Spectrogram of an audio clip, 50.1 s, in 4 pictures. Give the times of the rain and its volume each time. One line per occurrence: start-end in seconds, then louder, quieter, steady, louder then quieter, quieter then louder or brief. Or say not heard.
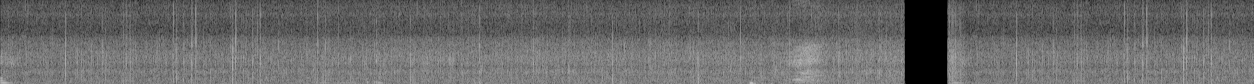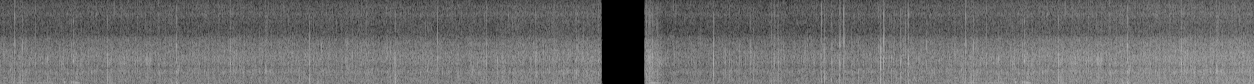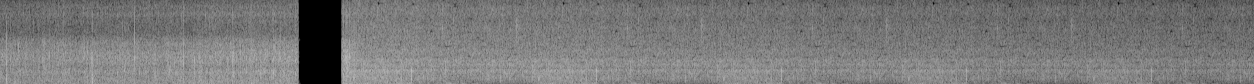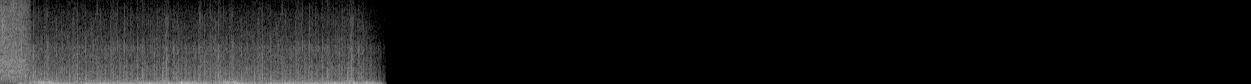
0.0-41.5 louder then quieter.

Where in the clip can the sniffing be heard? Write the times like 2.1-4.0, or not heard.
7.5-8.2.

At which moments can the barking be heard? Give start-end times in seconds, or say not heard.
not heard.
